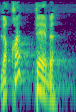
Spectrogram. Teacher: ادغام الدال في التاء ادغام تام كامل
